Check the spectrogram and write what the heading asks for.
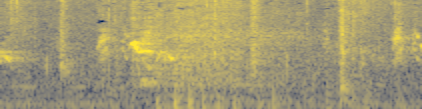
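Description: A motorcycle engine idling steadily, with a bird giving a short falling chirp about two-thirds of a second in.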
